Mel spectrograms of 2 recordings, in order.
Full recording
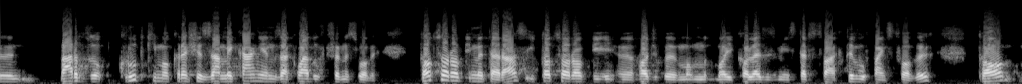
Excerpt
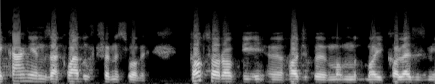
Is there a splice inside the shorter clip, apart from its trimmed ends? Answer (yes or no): yes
